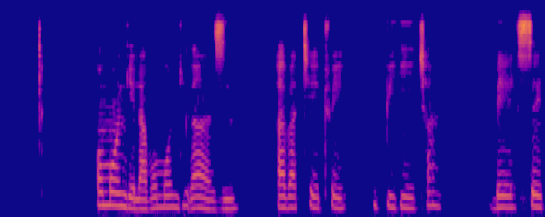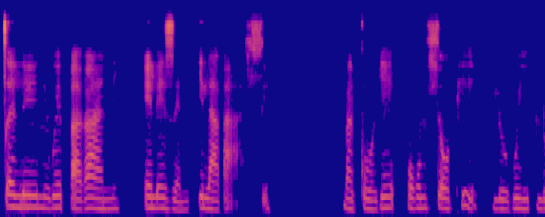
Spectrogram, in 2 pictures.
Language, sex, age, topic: North Ndebele, female, 25-35, health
